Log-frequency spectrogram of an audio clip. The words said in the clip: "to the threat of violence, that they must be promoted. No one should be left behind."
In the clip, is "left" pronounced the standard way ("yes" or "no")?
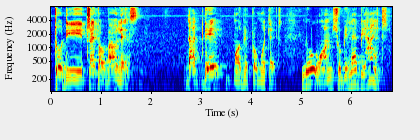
no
